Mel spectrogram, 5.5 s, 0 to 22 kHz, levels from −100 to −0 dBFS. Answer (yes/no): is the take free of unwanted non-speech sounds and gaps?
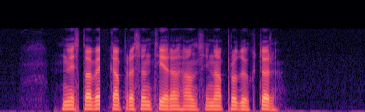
no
